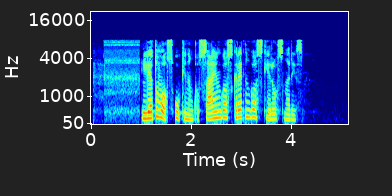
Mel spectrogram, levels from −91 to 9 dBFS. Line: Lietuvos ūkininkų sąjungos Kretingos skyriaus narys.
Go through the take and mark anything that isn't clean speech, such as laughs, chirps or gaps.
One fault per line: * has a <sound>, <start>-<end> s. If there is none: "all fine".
all fine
